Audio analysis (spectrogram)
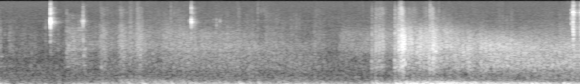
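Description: Naval artillery in the warship game Ultimate Admiral Dreadnoughts, with scattered distant gun reports and a heavier rumbling salvo building toward the end over steady battle ambience.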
